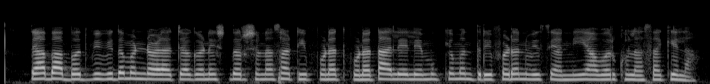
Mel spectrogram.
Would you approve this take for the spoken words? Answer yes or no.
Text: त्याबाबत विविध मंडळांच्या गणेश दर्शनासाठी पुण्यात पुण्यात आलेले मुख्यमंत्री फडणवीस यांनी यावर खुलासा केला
yes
